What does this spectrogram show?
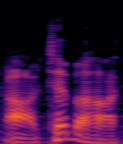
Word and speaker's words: Oktibbeha: It's going to clip the southeastern portion of Oktibbeha County, I believe it's pronounced. Oktibbeha County, thank you.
